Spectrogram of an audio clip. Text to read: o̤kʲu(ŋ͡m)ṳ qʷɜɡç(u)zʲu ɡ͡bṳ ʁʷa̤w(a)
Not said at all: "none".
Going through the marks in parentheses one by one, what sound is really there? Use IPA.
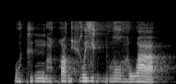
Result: ŋ͡m, u, a

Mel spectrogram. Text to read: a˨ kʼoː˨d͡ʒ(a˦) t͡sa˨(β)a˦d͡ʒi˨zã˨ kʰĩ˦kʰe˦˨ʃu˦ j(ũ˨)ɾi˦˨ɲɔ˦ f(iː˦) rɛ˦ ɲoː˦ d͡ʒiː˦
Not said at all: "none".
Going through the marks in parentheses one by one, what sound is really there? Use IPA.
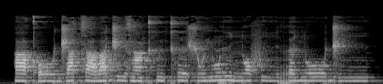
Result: a˦, β, ũ˦, iː˦

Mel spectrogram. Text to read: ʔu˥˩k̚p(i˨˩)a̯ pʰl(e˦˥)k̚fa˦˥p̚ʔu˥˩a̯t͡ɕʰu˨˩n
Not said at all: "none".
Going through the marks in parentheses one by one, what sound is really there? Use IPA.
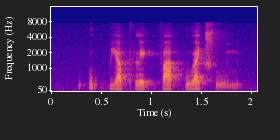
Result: i˨˩, e˦˥

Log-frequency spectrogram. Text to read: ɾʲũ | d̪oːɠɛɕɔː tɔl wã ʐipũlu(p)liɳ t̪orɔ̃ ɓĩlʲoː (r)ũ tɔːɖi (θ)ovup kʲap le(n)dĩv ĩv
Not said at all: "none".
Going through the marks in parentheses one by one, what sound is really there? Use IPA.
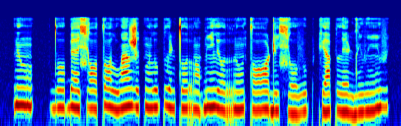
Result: p, r, ɕ, ɳ

